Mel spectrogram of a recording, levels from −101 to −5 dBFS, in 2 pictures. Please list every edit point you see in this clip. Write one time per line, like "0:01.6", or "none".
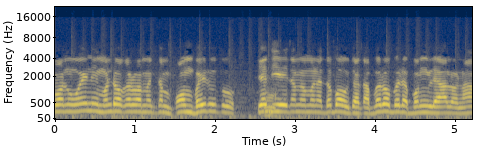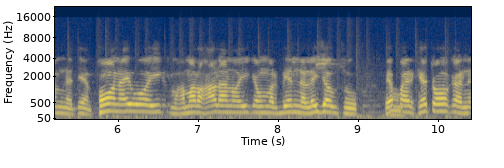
0:05.6
0:06.6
